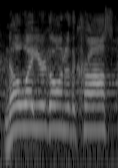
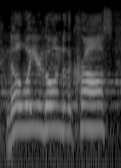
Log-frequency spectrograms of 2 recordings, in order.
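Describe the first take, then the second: No difference in how they are said.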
